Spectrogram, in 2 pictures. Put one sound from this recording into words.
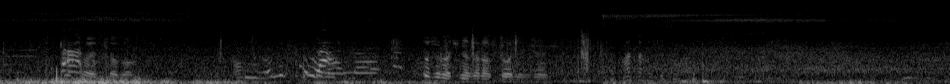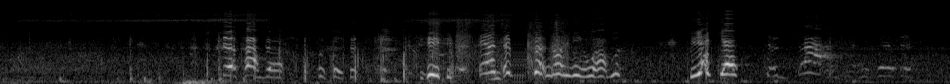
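Young children talk and call out close by, outdoors.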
